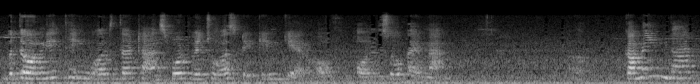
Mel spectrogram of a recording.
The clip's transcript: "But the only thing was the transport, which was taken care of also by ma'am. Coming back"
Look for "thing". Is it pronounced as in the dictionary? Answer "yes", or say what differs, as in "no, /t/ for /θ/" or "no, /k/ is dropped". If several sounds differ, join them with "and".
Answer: no, /t/ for /θ/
